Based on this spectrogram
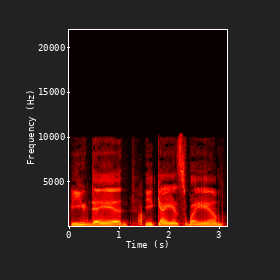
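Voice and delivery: slow mocking Southern drawl; Southern accent. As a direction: stretch out the Southern accent, taunting. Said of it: "that Southern accent".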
